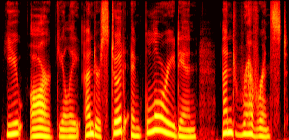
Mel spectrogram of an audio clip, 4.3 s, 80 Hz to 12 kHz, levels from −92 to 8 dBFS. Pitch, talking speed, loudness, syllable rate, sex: 210 Hz, 125 wpm, -17 LUFS, 4.6 syllables/s, female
